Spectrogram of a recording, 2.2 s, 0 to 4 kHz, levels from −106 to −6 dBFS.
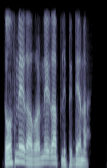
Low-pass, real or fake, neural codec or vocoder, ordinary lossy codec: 3.6 kHz; fake; codec, 16 kHz, 1 kbps, X-Codec, HuBERT features, trained on balanced general audio; none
